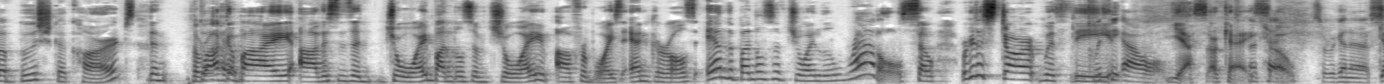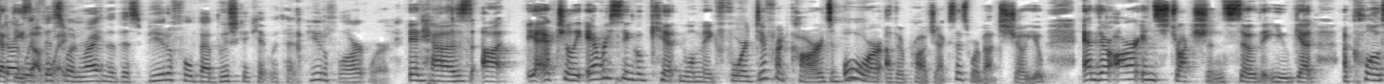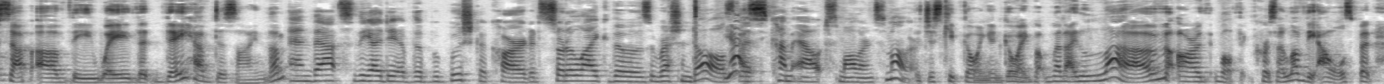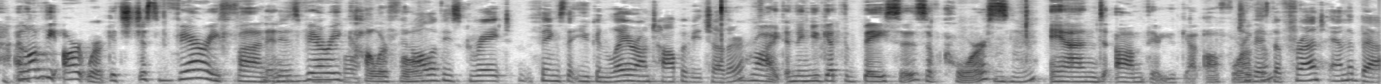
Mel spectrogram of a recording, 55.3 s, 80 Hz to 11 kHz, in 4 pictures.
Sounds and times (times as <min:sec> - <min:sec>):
Speech: 0:00.0 - 0:55.3.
